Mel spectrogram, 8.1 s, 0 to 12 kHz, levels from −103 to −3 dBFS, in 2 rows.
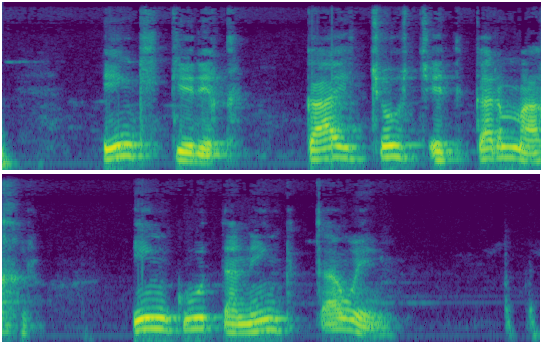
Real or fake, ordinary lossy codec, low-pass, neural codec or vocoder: real; Opus, 64 kbps; 10.8 kHz; none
